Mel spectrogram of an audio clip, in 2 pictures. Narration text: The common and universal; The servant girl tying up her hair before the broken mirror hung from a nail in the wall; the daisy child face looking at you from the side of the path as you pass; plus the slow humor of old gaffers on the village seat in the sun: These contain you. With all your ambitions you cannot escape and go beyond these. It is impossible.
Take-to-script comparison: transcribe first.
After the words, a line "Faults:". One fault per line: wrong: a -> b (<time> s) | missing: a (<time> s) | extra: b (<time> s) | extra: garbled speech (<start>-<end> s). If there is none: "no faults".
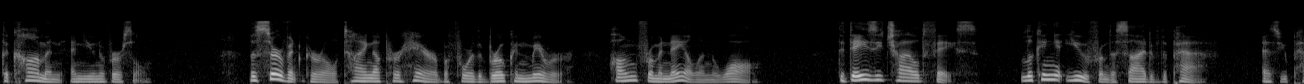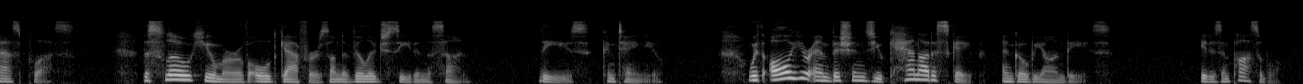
The common and universal; The servant girl tying up her hair before the broken mirror hung from a nail in the wall; the daisy child face looking at you from the side of the path as you pass; plus the slow humor of old gaffers on the village seat in the sun: These contain you. With all your ambitions you cannot escape and go beyond these. It is impossible.
Faults:
no faults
